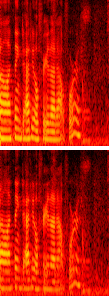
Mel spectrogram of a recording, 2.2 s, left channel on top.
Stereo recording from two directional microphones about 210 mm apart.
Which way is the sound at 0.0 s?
40° left (ahead or behind).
